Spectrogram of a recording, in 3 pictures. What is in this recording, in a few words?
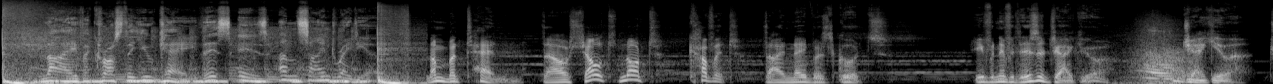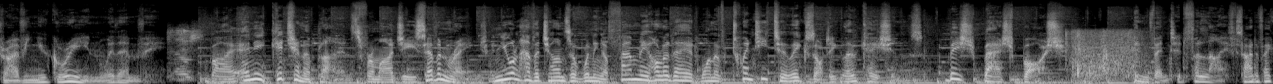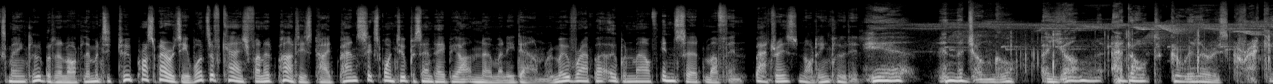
Commercial Reel; EnigmaVoices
